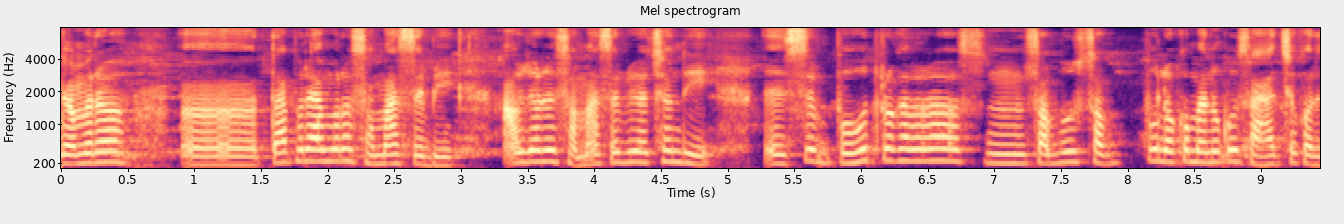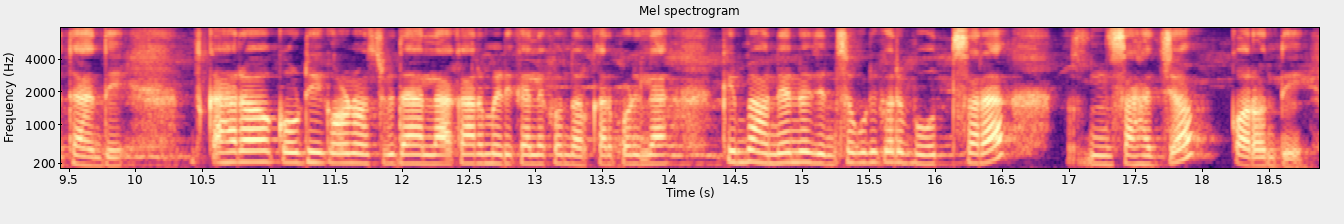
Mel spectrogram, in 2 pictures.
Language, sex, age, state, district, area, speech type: Odia, female, 45-60, Odisha, Kendujhar, urban, spontaneous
